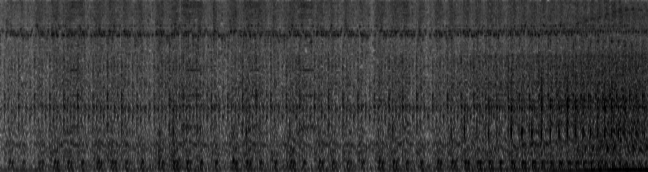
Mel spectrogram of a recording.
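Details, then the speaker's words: SsangYong Musso diesel after engine rebuild, exhaust not yet tightened, after the knackered number two injector behind a cylinder-two misfire was replaced: an even idle with a steady low clatter of about four beats a second, no stumble. "so she's running mint now it was number two injector that was knackered and I had one in my toolbox so I'll put that in there and it's running nice"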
